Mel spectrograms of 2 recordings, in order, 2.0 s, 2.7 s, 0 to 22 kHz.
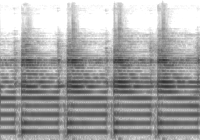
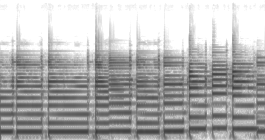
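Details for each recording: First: Review-copy guitar before fret work: same note plucked four times at the 9th fret gives a buzzy, sitar-like rattle on the attack, the high 9th fret buzzing against the string; fret buzz. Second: Guitar after filing, restrung and tuned: plucked notes ring clean and sustained with no rattle or buzz on any string; fret buzz gone.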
